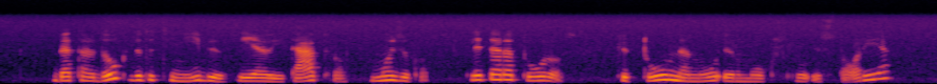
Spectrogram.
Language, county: Lithuanian, Utena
